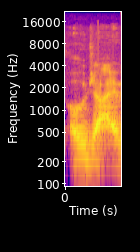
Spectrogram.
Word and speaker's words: ogive: top left we say ogive is spelled og o-g-i-v-e so ogive looks like ogis but it's certainly not so another name for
